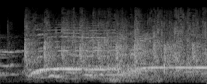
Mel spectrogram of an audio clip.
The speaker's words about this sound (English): Big round of applause for Sammo.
